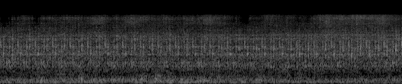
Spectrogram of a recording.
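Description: Farm tractor engine running steadily at low speed, a continuous low chugging rumble. A fast, even ticking sits above it.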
